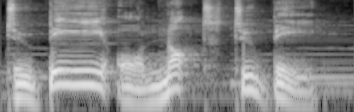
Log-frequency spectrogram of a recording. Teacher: i am this two-syllable foot is like a reverse trokey so the first syllable is unstressed and the second is stressed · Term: the I am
